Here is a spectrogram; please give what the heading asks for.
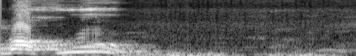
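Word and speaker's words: Bohu: El acento en la última sílaba. El espíritu del vacío es boju y el del desorden es Toju.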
